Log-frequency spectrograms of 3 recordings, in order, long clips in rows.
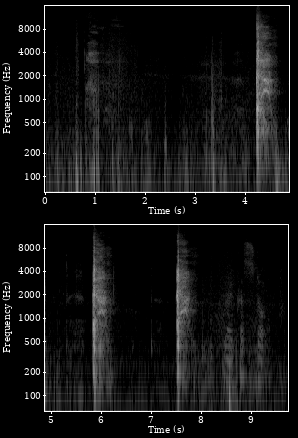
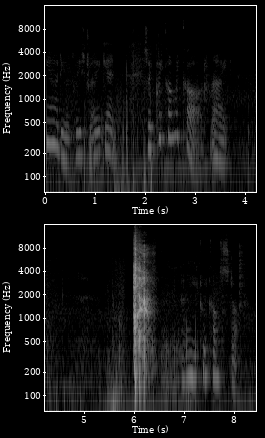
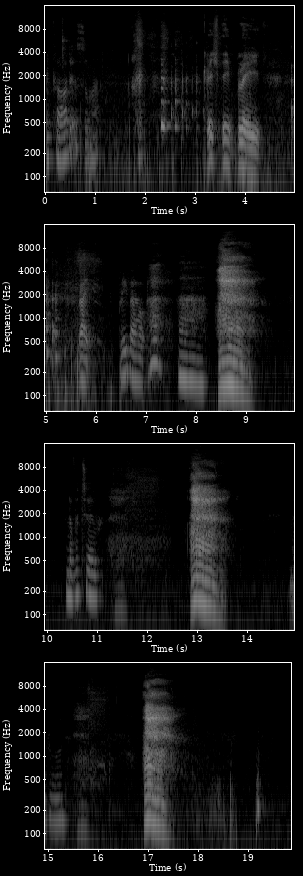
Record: {"three_cough_length": "9.8 s", "three_cough_amplitude": 9695, "three_cough_signal_mean_std_ratio": 0.22, "cough_length": "8.5 s", "cough_amplitude": 7663, "cough_signal_mean_std_ratio": 0.21, "exhalation_length": "19.9 s", "exhalation_amplitude": 2820, "exhalation_signal_mean_std_ratio": 0.38, "survey_phase": "beta (2021-08-13 to 2022-03-07)", "age": "45-64", "gender": "Female", "wearing_mask": "Prefer not to say", "symptom_none": true, "smoker_status": "Current smoker (11 or more cigarettes per day)", "respiratory_condition_asthma": true, "respiratory_condition_other": true, "recruitment_source": "REACT", "submission_delay": "3 days", "covid_test_result": "Negative", "covid_test_method": "RT-qPCR", "covid_ct_value": 26.0, "covid_ct_gene": "N gene"}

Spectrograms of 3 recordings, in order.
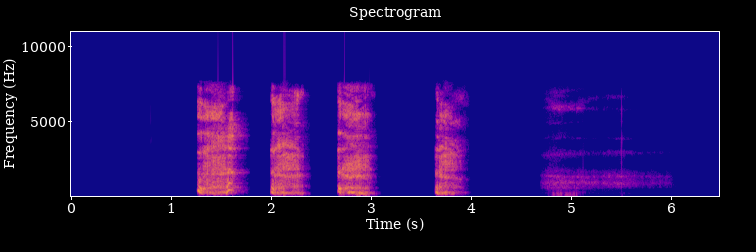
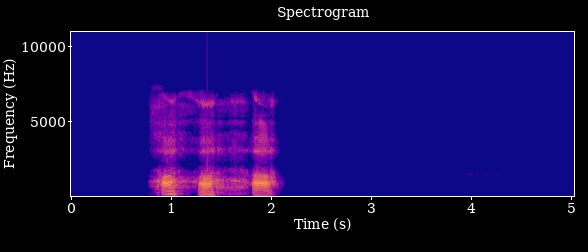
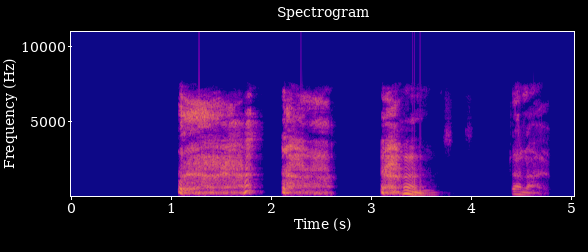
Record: {"three_cough_length": "6.5 s", "three_cough_amplitude": 29483, "three_cough_signal_mean_std_ratio": 0.37, "exhalation_length": "5.0 s", "exhalation_amplitude": 30593, "exhalation_signal_mean_std_ratio": 0.28, "cough_length": "5.0 s", "cough_amplitude": 27164, "cough_signal_mean_std_ratio": 0.52, "survey_phase": "beta (2021-08-13 to 2022-03-07)", "age": "45-64", "gender": "Female", "wearing_mask": "No", "symptom_cough_any": true, "symptom_runny_or_blocked_nose": true, "symptom_shortness_of_breath": true, "symptom_sore_throat": true, "symptom_fatigue": true, "symptom_headache": true, "smoker_status": "Current smoker (11 or more cigarettes per day)", "respiratory_condition_asthma": false, "respiratory_condition_other": false, "recruitment_source": "Test and Trace", "submission_delay": "1 day", "covid_test_result": "Positive", "covid_test_method": "RT-qPCR", "covid_ct_value": 21.5, "covid_ct_gene": "ORF1ab gene", "covid_ct_mean": 21.6, "covid_viral_load": "85000 copies/ml", "covid_viral_load_category": "Low viral load (10K-1M copies/ml)"}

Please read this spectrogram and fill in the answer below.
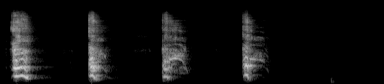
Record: {"three_cough_length": "3.8 s", "three_cough_amplitude": 30518, "three_cough_signal_mean_std_ratio": 0.29, "survey_phase": "beta (2021-08-13 to 2022-03-07)", "age": "65+", "gender": "Female", "wearing_mask": "No", "symptom_none": true, "smoker_status": "Never smoked", "respiratory_condition_asthma": false, "respiratory_condition_other": false, "recruitment_source": "REACT", "submission_delay": "1 day", "covid_test_result": "Negative", "covid_test_method": "RT-qPCR", "influenza_a_test_result": "Negative", "influenza_b_test_result": "Negative"}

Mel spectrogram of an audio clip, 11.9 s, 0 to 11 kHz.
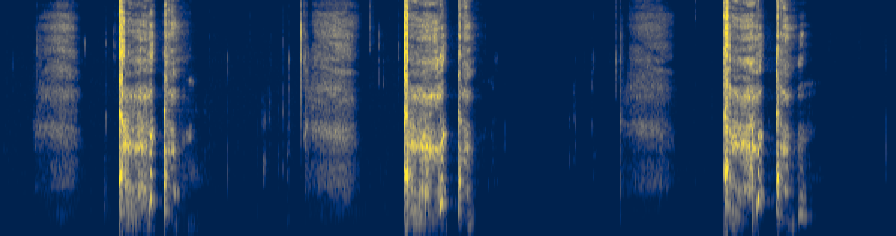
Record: {"three_cough_length": "11.9 s", "three_cough_amplitude": 32768, "three_cough_signal_mean_std_ratio": 0.28, "survey_phase": "beta (2021-08-13 to 2022-03-07)", "age": "45-64", "gender": "Female", "wearing_mask": "No", "symptom_runny_or_blocked_nose": true, "symptom_sore_throat": true, "symptom_headache": true, "symptom_onset": "3 days", "smoker_status": "Never smoked", "respiratory_condition_asthma": false, "respiratory_condition_other": false, "recruitment_source": "Test and Trace", "submission_delay": "2 days", "covid_test_result": "Positive", "covid_test_method": "RT-qPCR", "covid_ct_value": 18.8, "covid_ct_gene": "ORF1ab gene", "covid_ct_mean": 19.7, "covid_viral_load": "330000 copies/ml", "covid_viral_load_category": "Low viral load (10K-1M copies/ml)"}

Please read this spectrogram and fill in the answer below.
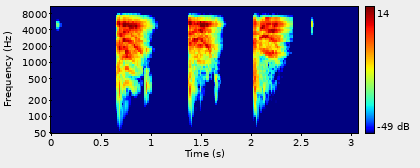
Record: {"three_cough_length": "3.1 s", "three_cough_amplitude": 7169, "three_cough_signal_mean_std_ratio": 0.4, "survey_phase": "alpha (2021-03-01 to 2021-08-12)", "age": "45-64", "gender": "Female", "wearing_mask": "No", "symptom_none": true, "symptom_cough_any": true, "smoker_status": "Never smoked", "respiratory_condition_asthma": false, "respiratory_condition_other": false, "recruitment_source": "REACT", "submission_delay": "1 day", "covid_test_result": "Negative", "covid_test_method": "RT-qPCR"}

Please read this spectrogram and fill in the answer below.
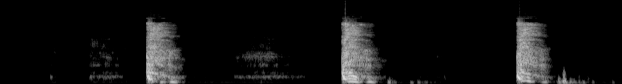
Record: {"three_cough_length": "6.2 s", "three_cough_amplitude": 32768, "three_cough_signal_mean_std_ratio": 0.28, "survey_phase": "beta (2021-08-13 to 2022-03-07)", "age": "45-64", "gender": "Male", "wearing_mask": "No", "symptom_none": true, "smoker_status": "Never smoked", "respiratory_condition_asthma": false, "respiratory_condition_other": false, "recruitment_source": "REACT", "submission_delay": "5 days", "covid_test_result": "Negative", "covid_test_method": "RT-qPCR"}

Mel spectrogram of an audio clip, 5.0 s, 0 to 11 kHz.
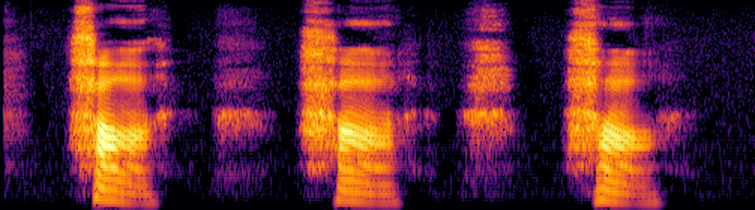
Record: {"exhalation_length": "5.0 s", "exhalation_amplitude": 9621, "exhalation_signal_mean_std_ratio": 0.37, "survey_phase": "alpha (2021-03-01 to 2021-08-12)", "age": "45-64", "gender": "Female", "wearing_mask": "Yes", "symptom_cough_any": true, "symptom_shortness_of_breath": true, "symptom_headache": true, "symptom_change_to_sense_of_smell_or_taste": true, "symptom_loss_of_taste": true, "symptom_onset": "4 days", "smoker_status": "Never smoked", "respiratory_condition_asthma": false, "respiratory_condition_other": false, "recruitment_source": "Test and Trace", "submission_delay": "2 days", "covid_test_result": "Positive", "covid_test_method": "RT-qPCR", "covid_ct_value": 16.3, "covid_ct_gene": "ORF1ab gene", "covid_ct_mean": 16.7, "covid_viral_load": "3200000 copies/ml", "covid_viral_load_category": "High viral load (>1M copies/ml)"}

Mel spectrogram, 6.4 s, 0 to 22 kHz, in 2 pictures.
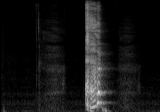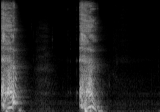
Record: {"three_cough_length": "6.4 s", "three_cough_amplitude": 16004, "three_cough_signal_mean_std_ratio": 0.32, "survey_phase": "beta (2021-08-13 to 2022-03-07)", "age": "65+", "gender": "Female", "wearing_mask": "No", "symptom_none": true, "smoker_status": "Ex-smoker", "respiratory_condition_asthma": false, "respiratory_condition_other": false, "recruitment_source": "REACT", "submission_delay": "1 day", "covid_test_result": "Negative", "covid_test_method": "RT-qPCR"}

